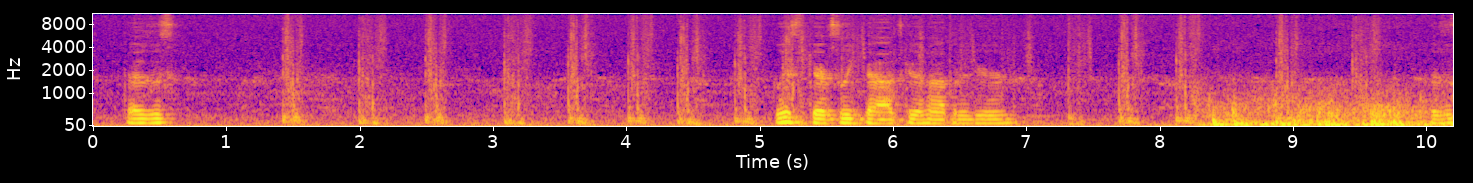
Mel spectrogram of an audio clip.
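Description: Footsteps thud on a wooden floor at a steady walking pace.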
